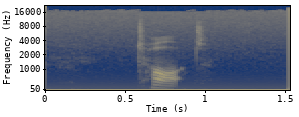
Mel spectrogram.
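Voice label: "tot", British English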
